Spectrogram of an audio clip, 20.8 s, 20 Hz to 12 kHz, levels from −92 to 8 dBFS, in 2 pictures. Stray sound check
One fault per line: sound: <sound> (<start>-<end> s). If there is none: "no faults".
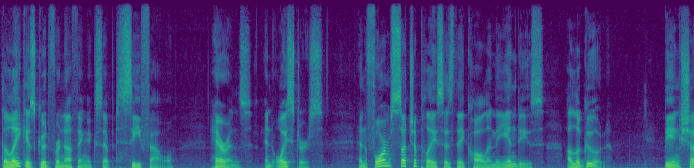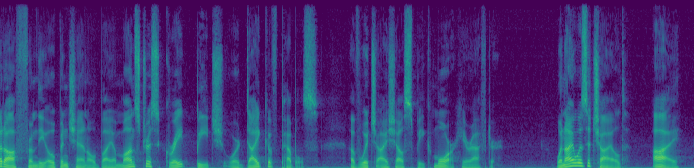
no faults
